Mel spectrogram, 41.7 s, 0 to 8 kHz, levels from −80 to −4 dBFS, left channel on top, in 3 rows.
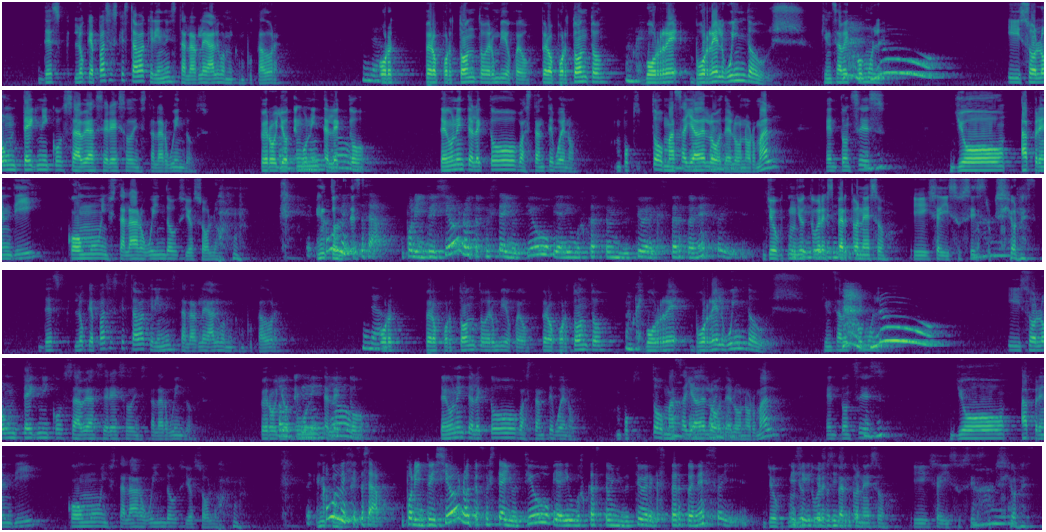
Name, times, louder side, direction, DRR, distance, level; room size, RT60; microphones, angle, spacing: voice 1, 0.5-3.7 5.0-5.2 5.6-8.1 8.6-11.7 13.4-16.4 17.3-18.7 19.7-21.5 22.1-24.3 24.9-25.6 26.5-28.3 28.7-31.0 31.5-32.3 37.9-39.6 39.9-41.5, left 6 dB, 55° left, 17 dB, 0.4 m, -31 dB
voice 2, 4.8-5.1 8.3-8.6 11.2-12.4 17.6-18.6 22.8-23.7 25.4-25.6 31.8-32.8 33.1-37.7 38.3-39.3 40.7-41.3, right 3 dB, 70° right, 8 dB, 1.2 m, -31 dB
9.3 x 9.3 x 4.9 m, 0.80 s
head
